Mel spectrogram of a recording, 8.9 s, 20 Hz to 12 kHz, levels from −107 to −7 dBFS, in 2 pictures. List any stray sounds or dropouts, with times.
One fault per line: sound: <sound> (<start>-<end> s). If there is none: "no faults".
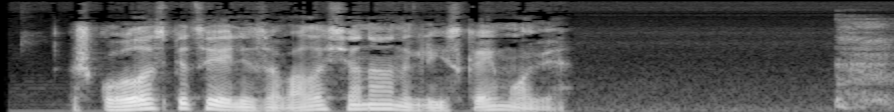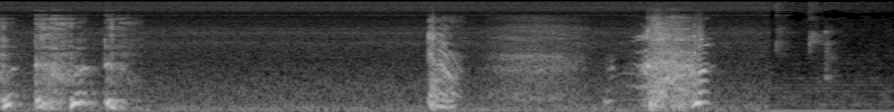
sound: cough (4.2-5.2 s)
sound: cough (6.6-8.1 s)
